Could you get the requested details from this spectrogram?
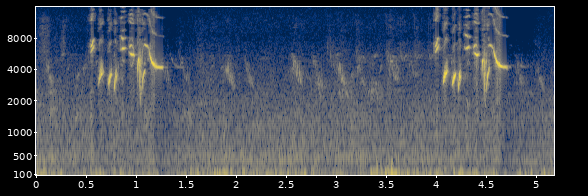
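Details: Competition recording of a European goldfinch, Balkan subspecies carduelis balcanica, entered in a Serbian-run world championship of goldfinch song; quick twittering phrases of high chirps ending in a slurred whistle, repeated twice about three seconds apart over a soft hum.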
